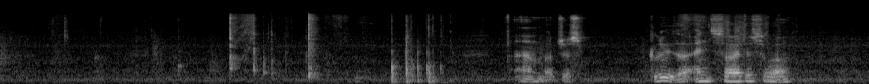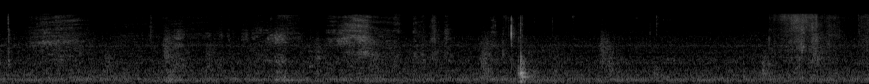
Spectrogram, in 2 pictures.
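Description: Paper cards rustle and tap against a tabletop.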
